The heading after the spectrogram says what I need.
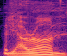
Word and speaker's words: Yaron: The accent was on the wrong syllable. It's Yaron.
